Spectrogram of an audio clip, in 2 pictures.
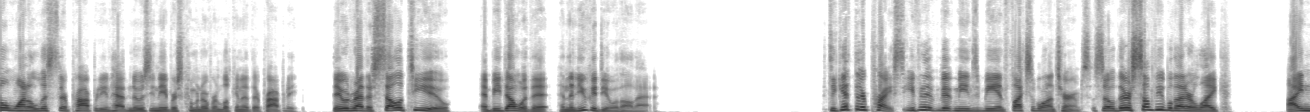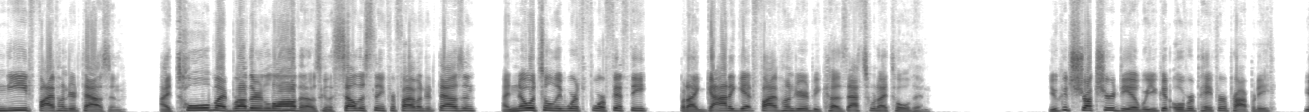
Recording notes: This was a live class recorded. Real estate entrepreneurs in Jersey City, New Jersey.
